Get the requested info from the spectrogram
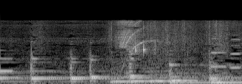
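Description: Background music with a steady beat and repeating notes. About a second in, a brief high squeak rises over it.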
